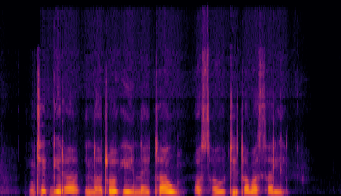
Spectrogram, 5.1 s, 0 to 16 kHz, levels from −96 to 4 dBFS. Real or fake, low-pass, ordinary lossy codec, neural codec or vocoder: real; 14.4 kHz; Opus, 24 kbps; none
